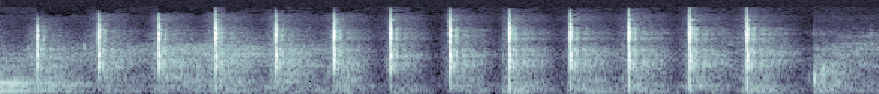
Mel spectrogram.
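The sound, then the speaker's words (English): A glass crystal is tapped rapidly about a dozen times in a steady, even rhythm, each crisp tick carrying a brief bright ringing tone, with no talking. “Because after all, when I take even this uh, crystal here, which is glass, and go,”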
